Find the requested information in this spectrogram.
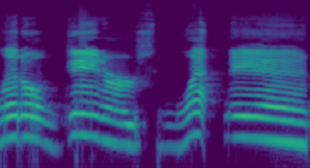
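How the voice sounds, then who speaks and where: Over a silent background in a very clean recording, a woman does a put-on character voice at a fairly high pitch and a very slow pace. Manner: menacing, coaxing.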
